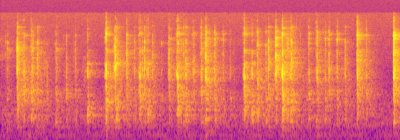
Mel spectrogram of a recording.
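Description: Faint typing on a computer keyboard: quick runs of keystrokes with short pauses between them, as a line of code is typed.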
